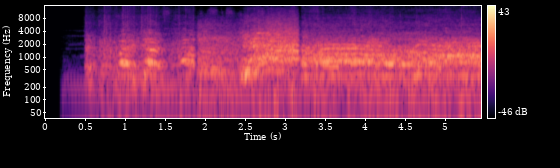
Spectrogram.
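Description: Men close by shout and cheer excitedly.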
